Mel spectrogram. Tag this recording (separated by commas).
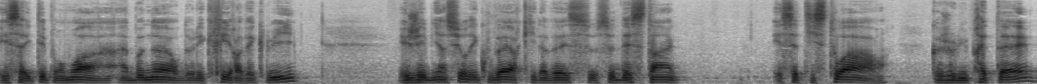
Speech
